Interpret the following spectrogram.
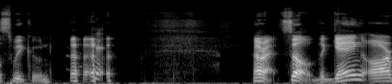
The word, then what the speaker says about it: Suicune: What's interesting here is that for Ho-Oh, the Bell's Toll doesn't mention Suicune, but we have Suicune spelled different than how we spell it for the English games, but it's still Suicune.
